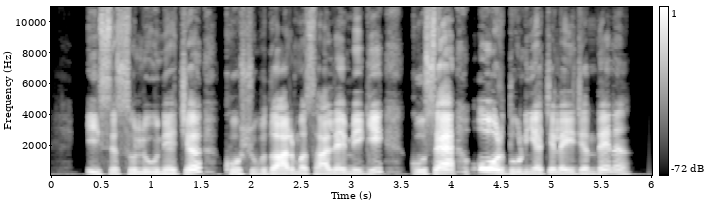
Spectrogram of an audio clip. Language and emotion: Dogri, happy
